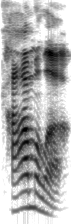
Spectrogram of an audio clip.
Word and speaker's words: Kamala: kamala and andrew yang it's not kamala oh yes kamala kamala now what's the trick that you taught me think of comma yeah kamala i used to say kamala kabala kamala i used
